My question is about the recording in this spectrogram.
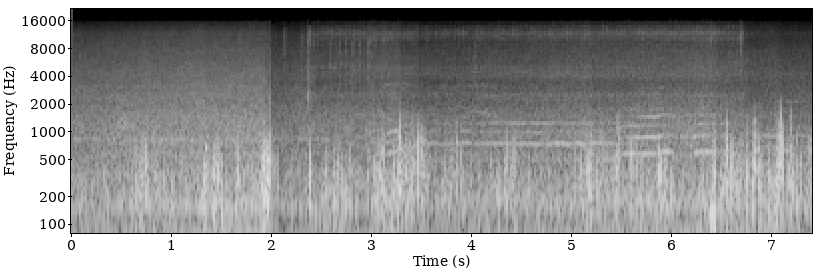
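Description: Wind buffeting the microphone over a continuous low rumble. Faint steady tones come in about three seconds in and stop near the end.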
